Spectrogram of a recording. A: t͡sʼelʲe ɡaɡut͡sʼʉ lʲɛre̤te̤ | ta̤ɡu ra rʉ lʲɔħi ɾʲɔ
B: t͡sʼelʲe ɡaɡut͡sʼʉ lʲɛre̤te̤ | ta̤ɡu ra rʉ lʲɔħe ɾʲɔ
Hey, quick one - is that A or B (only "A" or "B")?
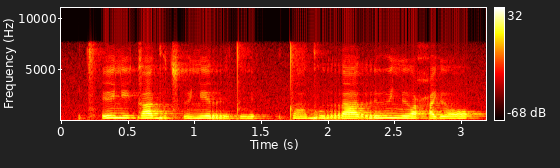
B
